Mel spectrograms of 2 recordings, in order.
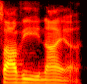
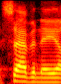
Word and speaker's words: Savaiinaea: kudos to you for the the last name pronunciation. Cor the correct way to say is Jonas Savvi. Um boy that I' Yeah, exactly. But I've said Savana.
